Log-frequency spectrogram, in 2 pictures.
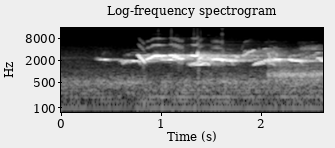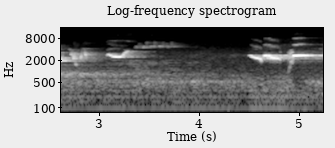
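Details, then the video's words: Loud warbling phrase from a thrush, full of fluty slurred whistles and sharp clicks, then a pause and the start of another phrase near the end. "Beautiful Thrush Singing"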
